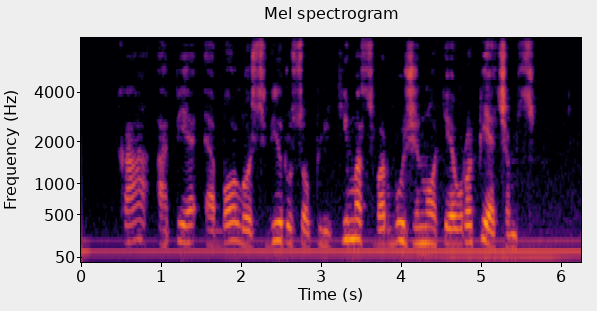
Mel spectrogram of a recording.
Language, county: Lithuanian, Vilnius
